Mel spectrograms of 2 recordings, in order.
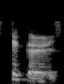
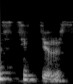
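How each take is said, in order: First: "stickers" with a short i, as in "stick"; short vowel. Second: "stickers" with long ee, like "steek-yers"; Uzbek-Russian pronunciation. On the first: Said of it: "because it's a short vowel". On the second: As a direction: stretch the first vowel of "stickers" to ee. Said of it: "Uzbek or Russian". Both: Shown as a demonstration.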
